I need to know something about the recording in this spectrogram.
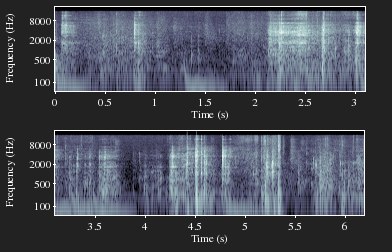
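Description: Handling noise as a large parabolic softbox is fitted onto a studio light. Fabric and frame rustle through the middle, then a quick run of sharp plastic and metal clicks and clacks in the second half as the head is twisted onto the light's mount to lock it.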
